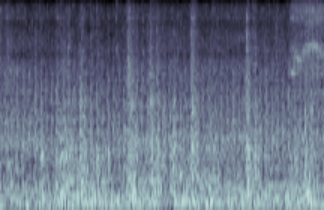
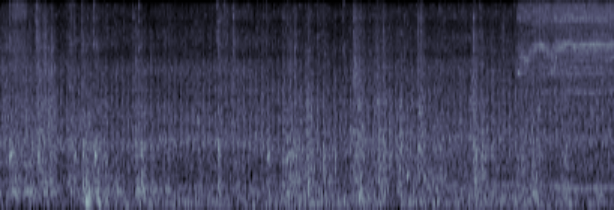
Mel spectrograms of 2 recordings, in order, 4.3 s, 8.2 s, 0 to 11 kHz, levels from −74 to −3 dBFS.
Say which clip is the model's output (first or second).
first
